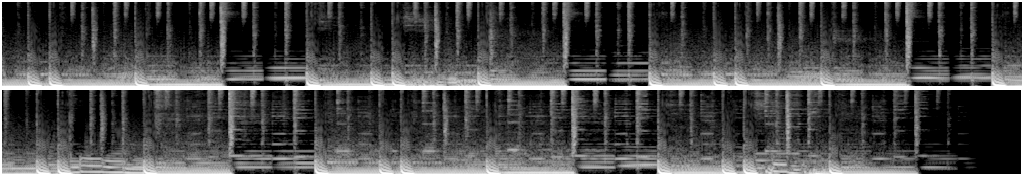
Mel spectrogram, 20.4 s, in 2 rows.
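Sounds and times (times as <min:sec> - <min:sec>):
boosted bass: 0:00.0 - 0:02.2, 0:03.1 - 0:05.7, 0:06.5 - 0:09.1, 0:09.9 - 0:12.5, 0:13.4 - 0:16.0, 0:16.8 - 0:19.4.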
